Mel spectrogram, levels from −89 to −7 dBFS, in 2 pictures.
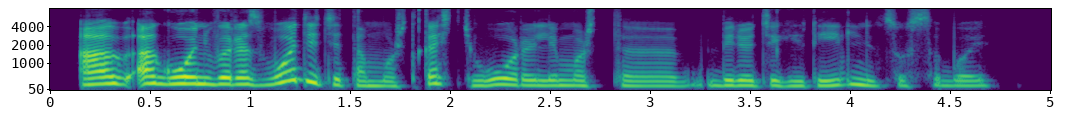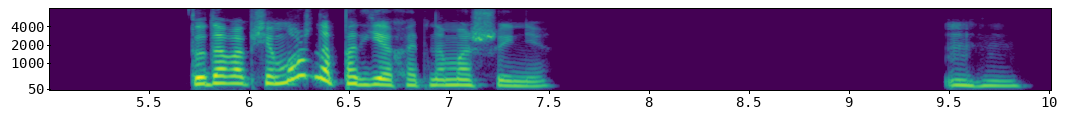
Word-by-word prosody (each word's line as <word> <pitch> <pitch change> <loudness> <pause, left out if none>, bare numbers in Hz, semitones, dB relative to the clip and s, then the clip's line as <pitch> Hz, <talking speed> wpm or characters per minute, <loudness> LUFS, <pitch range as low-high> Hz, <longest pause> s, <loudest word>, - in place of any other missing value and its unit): А 230 +2 +6
огонь 245 0 +5
вы 235 +1 +4
разводите 230 - +1
там, 175 -3 -7
может, 165 -2 -9
костёр 220 -4 -2
или, 185 -1 -3
может, 180 -3 -6
э, 170 -1 -7
берёте 180 -1 -3
грильницу 175 +2 -6
с 160 - -15
собой? 175 0 -10 1.0
Туда 255 +3 +6
вообще 260 0 +1
можно 415 - +4
подъехать 215 -5 +1
на 200 0 -2
машине? 180 -4 -3 2.0
Мгм. 175 -2 -7
195 Hz, 125 wpm, -22 LUFS, 175-235 Hz, 2.0 s, А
